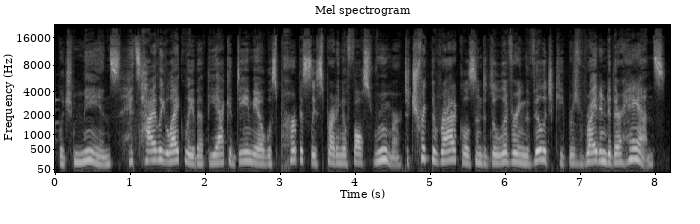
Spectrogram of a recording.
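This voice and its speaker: A woman's voice: lowish voice, slight background noise, natural voice. A woman voicing a confident, determined young mercenary in a video game, assertive and direct.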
